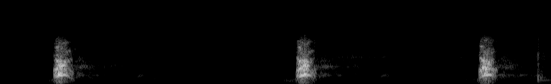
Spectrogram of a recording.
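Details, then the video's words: Kangal mix dog giving three clipped barks spaced roughly two to two and a half seconds apart, each a brief full-bodied burst, with a faint click at the end and otherwise a silent background. "kangal mischling"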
